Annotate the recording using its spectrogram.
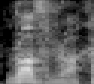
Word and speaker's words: Rothrock: So is it Rothrock or Rothrock? – Rothrock? What do I say? Roth. – You say Rothrock.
